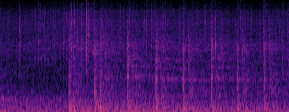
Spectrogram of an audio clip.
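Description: Footsteps knock on the rungs of a wooden ladder.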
